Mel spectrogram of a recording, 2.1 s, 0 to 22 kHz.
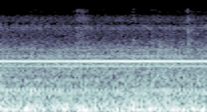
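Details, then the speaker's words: Flashforge Adventurer 3 3D printer, 4 years old with about 1300 hours, before printing: quiet, steady airflow hum with a thin high whine and no ticking or rubbing. Only the exhaust fan is running, not the internal fan; normal. "can hear there's a little bit of a noise from that fan that's running at the moment now that fan inside the printer is not yet running it's the exhaust fan that's running at the moment"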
